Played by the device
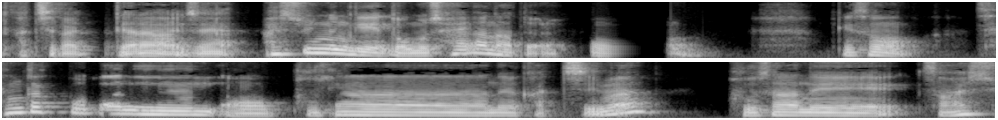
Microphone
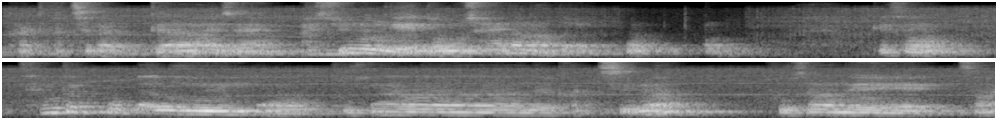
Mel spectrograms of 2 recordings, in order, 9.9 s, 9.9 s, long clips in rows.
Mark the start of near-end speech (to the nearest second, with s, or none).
none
